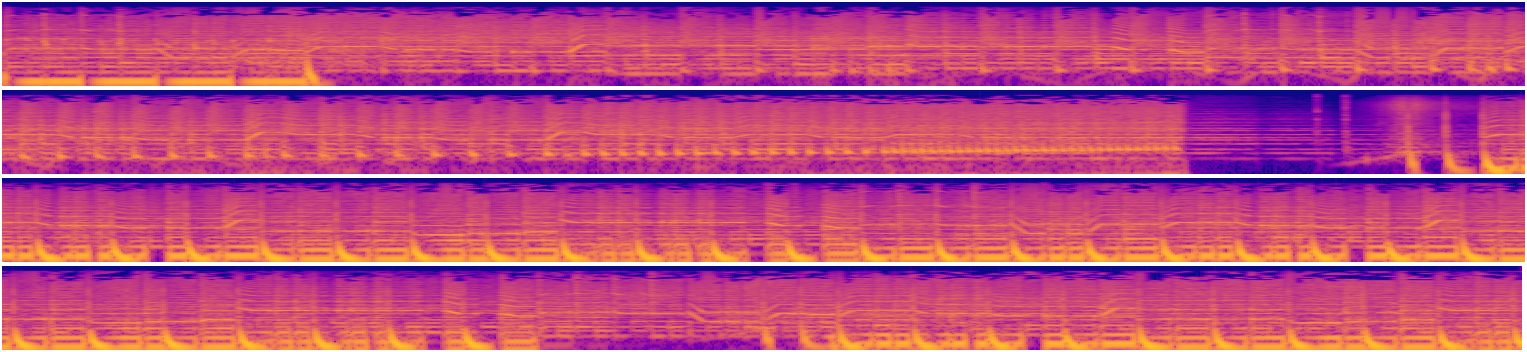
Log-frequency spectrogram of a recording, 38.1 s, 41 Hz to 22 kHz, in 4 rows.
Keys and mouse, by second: 0.5 KP_Enter, 9.6 click, 15.3 click, 22.6 click, 29.1 click, 32.4 click.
